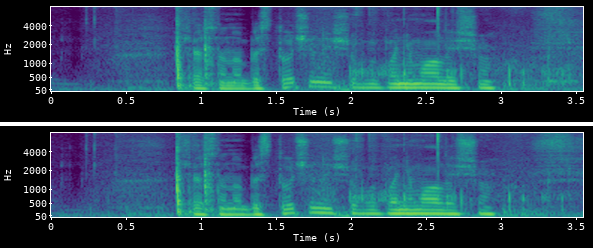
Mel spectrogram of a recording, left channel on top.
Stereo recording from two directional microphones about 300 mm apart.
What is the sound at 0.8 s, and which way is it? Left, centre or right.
Speech, centre.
